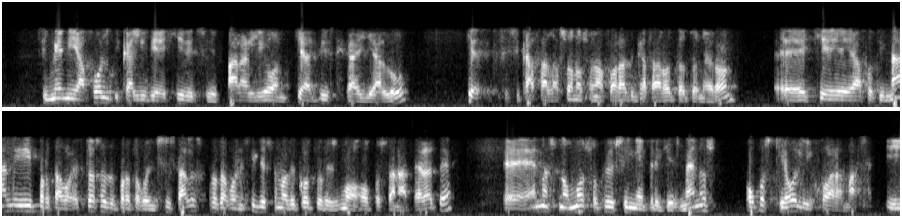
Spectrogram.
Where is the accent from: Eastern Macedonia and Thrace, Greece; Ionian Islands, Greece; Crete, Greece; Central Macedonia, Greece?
Central Macedonia, Greece; Ευχαριστώ για τα καλά σας λόγια για τον τόπο μου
